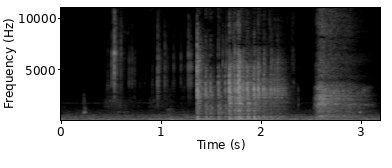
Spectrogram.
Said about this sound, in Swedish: Ja, varsågod och slå ett sikte. Du kan ta fyra tärningar.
